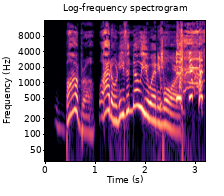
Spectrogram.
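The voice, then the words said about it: Impression of a movie character. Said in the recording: “That was a perfect impression.”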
